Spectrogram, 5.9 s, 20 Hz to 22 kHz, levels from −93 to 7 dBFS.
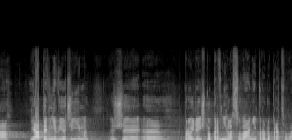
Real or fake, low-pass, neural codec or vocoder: fake; 14.4 kHz; vocoder, 44.1 kHz, 128 mel bands every 512 samples, BigVGAN v2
